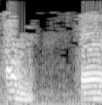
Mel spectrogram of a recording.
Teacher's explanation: يصطدم طرف اللسان مع ما يحاذيه من الحنك الأعلى، لكن يبقى هنا في الوسط يبقى فرجة بسيطة · Term: حرف الراء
